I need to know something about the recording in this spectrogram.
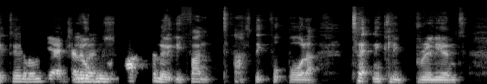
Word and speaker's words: Tielemans: Yeah, Tielemans.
